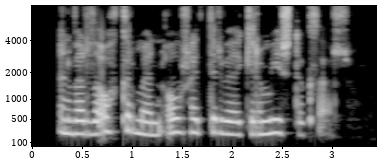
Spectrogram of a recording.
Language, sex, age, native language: Icelandic, female, 20-29, Icelandic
